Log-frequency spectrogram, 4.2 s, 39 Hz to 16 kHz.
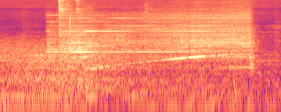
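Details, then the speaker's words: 2018 Swift Conqueror 580 caravan motor mover disengaging: steady electric motor whine for about three seconds, then stops cleanly as it resets before adjusting again; normal operation. "The reason for that is it needs to reset itself, so as you can hear, it's now stopped. But then in a second, it'll adjust itself."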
